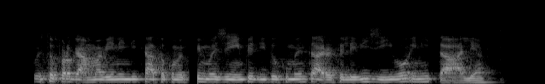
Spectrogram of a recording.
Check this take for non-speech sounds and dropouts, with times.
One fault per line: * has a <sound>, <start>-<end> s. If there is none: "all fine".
* has a dropout, 1.9-2.0 s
